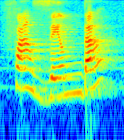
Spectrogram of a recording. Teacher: o zen, a gente fala um pouquinho mais forte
